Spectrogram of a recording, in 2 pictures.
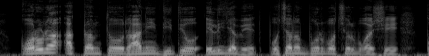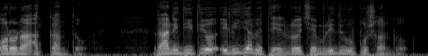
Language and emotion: Bengali, neutral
